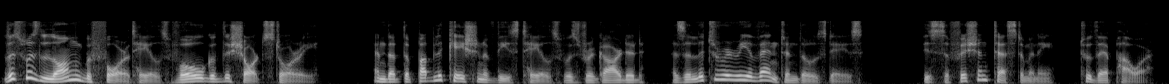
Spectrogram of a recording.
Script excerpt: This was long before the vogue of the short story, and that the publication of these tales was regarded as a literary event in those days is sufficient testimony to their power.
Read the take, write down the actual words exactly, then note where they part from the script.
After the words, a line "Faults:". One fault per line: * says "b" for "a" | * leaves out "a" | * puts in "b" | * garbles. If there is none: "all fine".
This was long before tales vogue of the short story, and that the publication of these tales was regarded as a literary event in those days is sufficient testimony to their power.
Faults:
* says "tales" for "the"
